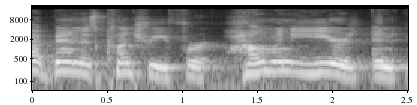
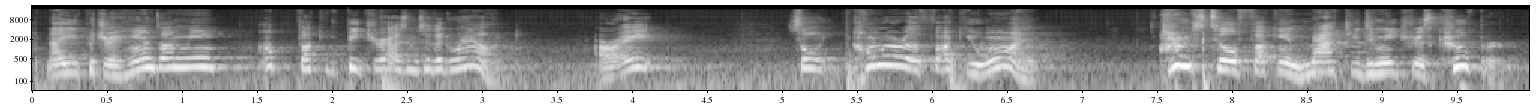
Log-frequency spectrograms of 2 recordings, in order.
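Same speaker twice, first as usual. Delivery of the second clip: heated threat; 6 semitones higher than usual. Real, not acted. Ranting at protesters, warning them not to lay hands on him, raised and angry. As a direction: square up and warn them hard.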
